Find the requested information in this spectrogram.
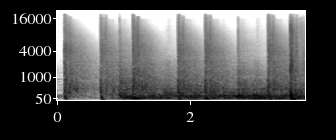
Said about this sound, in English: But before he could formulate a plan, gunshots rang out. The Germans fell to the ground.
